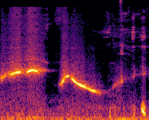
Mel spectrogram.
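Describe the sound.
A person whistles a wolf whistle: a short rising note held briefly, then a second note that swoops up and glides down, with no talking.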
